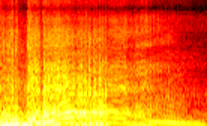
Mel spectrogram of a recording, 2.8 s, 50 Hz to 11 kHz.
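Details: Widebody BMW E30 on MegaSquirt ECU, first test drive in 2 years: revs climb then fall away with an uneven raspy note under throttle; owner says it has tuning issues; rough running under acceleration.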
